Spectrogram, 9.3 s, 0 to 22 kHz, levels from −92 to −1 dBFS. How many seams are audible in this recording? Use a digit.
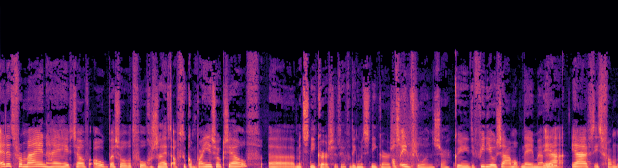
2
